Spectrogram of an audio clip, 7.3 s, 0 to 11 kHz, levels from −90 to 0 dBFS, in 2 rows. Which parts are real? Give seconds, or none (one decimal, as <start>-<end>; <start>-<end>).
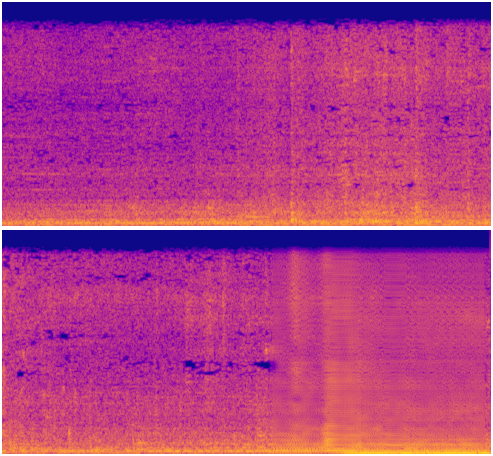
0.0-5.7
